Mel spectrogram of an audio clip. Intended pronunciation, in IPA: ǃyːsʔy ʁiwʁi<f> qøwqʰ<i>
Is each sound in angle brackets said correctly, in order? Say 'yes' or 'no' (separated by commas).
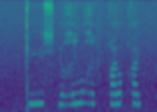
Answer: yes, no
